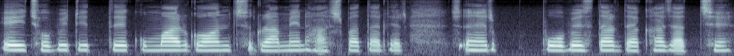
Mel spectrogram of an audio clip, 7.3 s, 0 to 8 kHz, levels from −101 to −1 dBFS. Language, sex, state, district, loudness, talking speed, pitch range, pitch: Bengali, female, West Bengal, Cooch Behar, -18 LUFS, 75 wpm, 210-225 Hz, 215 Hz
